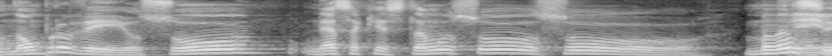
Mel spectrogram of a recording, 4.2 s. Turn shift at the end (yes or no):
yes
